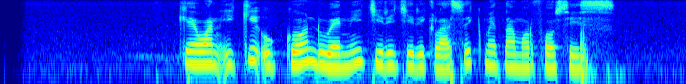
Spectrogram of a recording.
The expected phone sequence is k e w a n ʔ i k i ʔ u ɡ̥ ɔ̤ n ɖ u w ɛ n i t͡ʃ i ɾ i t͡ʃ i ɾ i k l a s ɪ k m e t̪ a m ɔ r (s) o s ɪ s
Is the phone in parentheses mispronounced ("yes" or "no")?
yes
